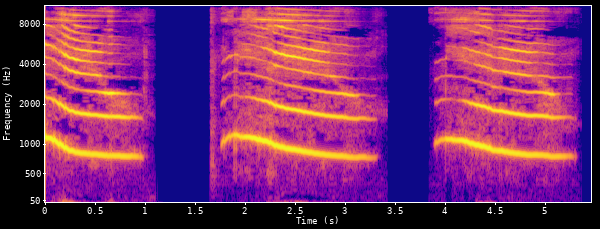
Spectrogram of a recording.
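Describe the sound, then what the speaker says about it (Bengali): A cartoon kitten gives three long, clear, drawn-out meows with short silent gaps between them, loud and close with no talk. "কিরে কুট্টুস, তোর কি হয়েছে? মিউ মিউ করছিস কেন?"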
